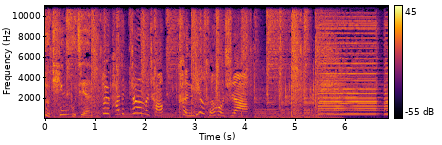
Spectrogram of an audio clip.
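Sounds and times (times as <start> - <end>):
speech: 0.0 - 5.3
several car horns honking in a traffic jam: 5.4 - 6.8.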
